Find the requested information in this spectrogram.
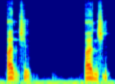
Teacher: یہ کیا ہے, یہ زبان کی بیچ سے ادا ہوتا ہے. زبان کا جو سینٹر پوائنٹ ہے, وسط زبان جو ہے, اور اس کی مقابل اوپر تالو کو ٹچ ہوتا ہے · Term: جیم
